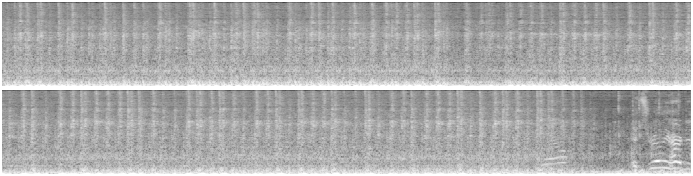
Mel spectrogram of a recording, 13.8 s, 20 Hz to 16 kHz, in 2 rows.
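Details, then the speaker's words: 1940s Oliver 70 tractor, first start in about 12 years, choke worked by hand: loud, lumpy low idle with an obvious misfire. Very old plug wires are suspected, plus points and condenser; it needs an ignition tune-up. "the carburetor when you have such an obvious misfire um I don't know I mean as you can see these buug wires are extremely old they should be replaced"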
